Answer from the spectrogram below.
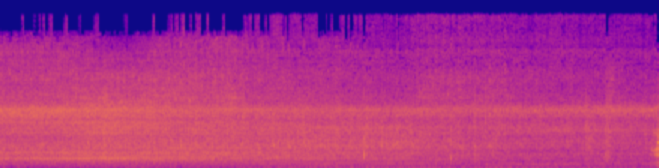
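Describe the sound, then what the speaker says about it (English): A van engine idling nearby, a steady low rumbling drone with constant texture and a faint hiss, alone with no clear talk. "the van is running so that we have power steering and we have brakes"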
